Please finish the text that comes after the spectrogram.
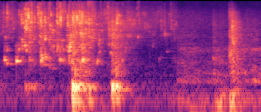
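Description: A grout sponge wrung out over a wash bucket during epoxy grout cleanup, with close water splashing and dripping in several surges that fade, then a last small splash, heard alone.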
